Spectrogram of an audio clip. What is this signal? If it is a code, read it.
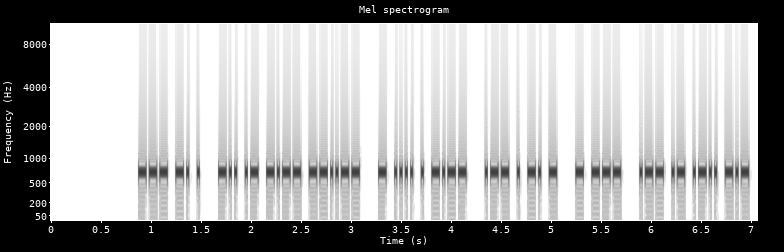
Morse code, heard as a keyed tone, about 46 wpm, 700 Hz. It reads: ONE DAY, THEY WENT TO WALK
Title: Sentences from Top 1000 Words - Review Part 2 - 45wpm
